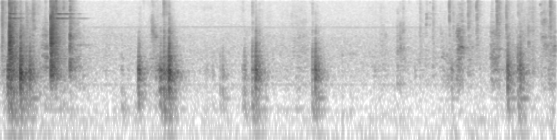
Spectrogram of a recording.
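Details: Three-month-old Pembroke Welsh Corgi puppy, excited over a new bone, making short breathy huffs and snorty pants in uneven bursts about every half second to second, indoors in a small room with faint jangling.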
